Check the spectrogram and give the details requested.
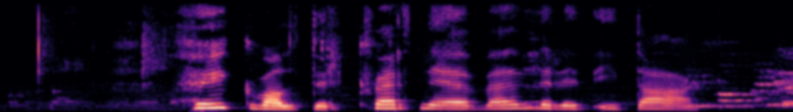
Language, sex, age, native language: Icelandic, female, 15, Icelandic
